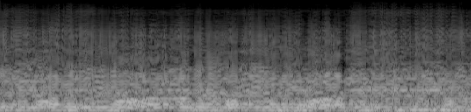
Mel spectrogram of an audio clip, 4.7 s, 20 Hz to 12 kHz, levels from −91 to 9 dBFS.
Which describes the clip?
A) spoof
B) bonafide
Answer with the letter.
A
